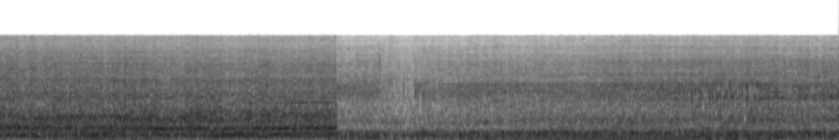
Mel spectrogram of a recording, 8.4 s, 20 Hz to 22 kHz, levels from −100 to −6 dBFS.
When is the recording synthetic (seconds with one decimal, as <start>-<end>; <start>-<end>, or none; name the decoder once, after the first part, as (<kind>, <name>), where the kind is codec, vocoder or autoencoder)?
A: 3.9-4.4 (vocoder, BigVGAN v2); 7.0-7.6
